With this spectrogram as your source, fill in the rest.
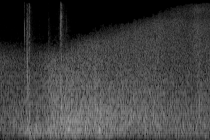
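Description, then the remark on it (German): A steady roar of surf at a secluded white beach with palm trees, waves washing in continuously and a couple of brighter splashing crests early on, fairly loud, with no voices. “Von meinem Schlafzimmer aus führt eine Verandatür mitten auf eine schöne, großzügige Terrasse mit weitläufigem Blick aufs Meer.”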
